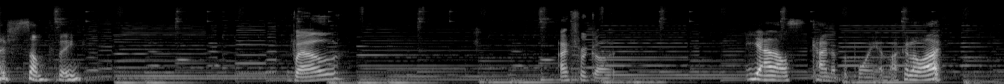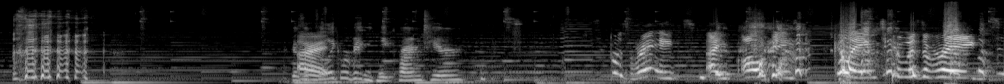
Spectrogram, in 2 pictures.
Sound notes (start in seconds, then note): 10.2 laughs; 17.5 laughs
